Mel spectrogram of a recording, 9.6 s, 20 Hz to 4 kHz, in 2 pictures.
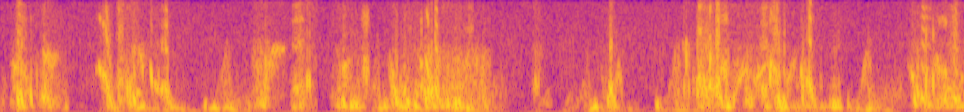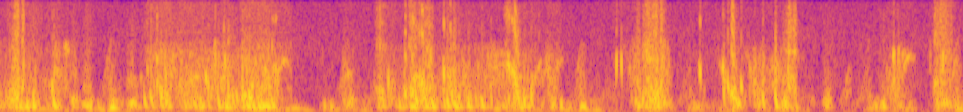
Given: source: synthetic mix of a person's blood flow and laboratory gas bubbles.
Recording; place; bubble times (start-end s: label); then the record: Doppler ultrasound of blood flow; precordium
0.05-0.32 s: bubbles
0.47-0.90 s: bubbles
1.25-1.58 s: bubbles
1.65-1.86 s: bubbles
1.91-2.47 s: bubbles
2.65-2.71 s: bubbles
3.00-3.13 s: bubbles
3.39-4.22 s: bubbles
4.53-5.30 s: bubbles
5.44-6.28 s: bubbles
6.52-6.61 s: bubbles
6.68-7.64 s: bubbles
7.87-8.20 s: bubbles
8.28-8.36 s: bubbles
8.39-8.85 s: bubbles
8.93-9.00 s: bubbles
9.21-9.40 s: bubbles
9.45-9.64 s: bubbles
From the record:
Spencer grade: 4 (maximum detectable bubble signal sounding continuously throughout systole and diastole of every cardiac period, and overriding the amplitude of the normal cardiac signals); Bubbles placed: only in the low amplitude regions of the cardiac cycle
